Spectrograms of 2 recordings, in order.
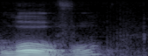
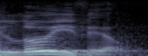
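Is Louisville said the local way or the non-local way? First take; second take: local; non-local. First: It is said the way locals say it. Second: It is said the way non-locals say it. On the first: "like most of the people who are from here will pronounce it" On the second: "I say Louisville"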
